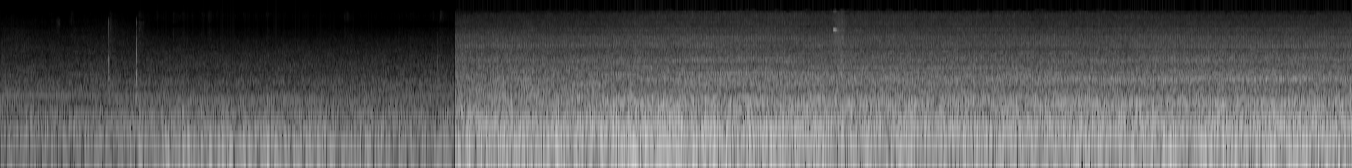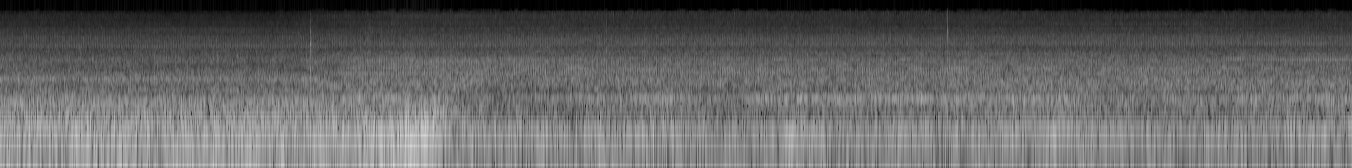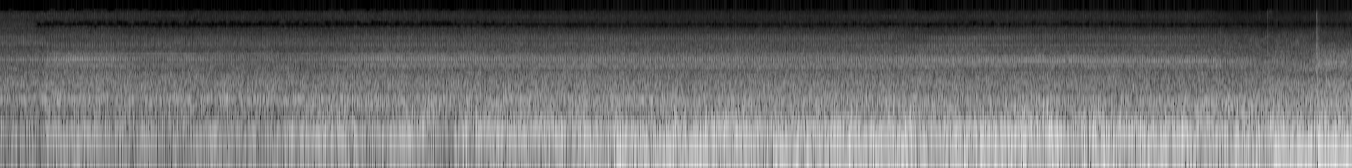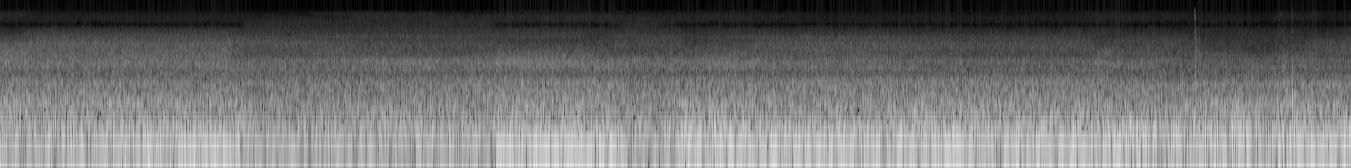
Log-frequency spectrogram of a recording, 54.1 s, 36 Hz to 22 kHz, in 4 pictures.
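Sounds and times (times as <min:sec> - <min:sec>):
air conditioner whirring: 0:00.0 - 0:54.0.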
